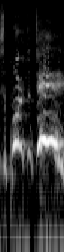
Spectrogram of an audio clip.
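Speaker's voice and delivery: very high, very loud furious shout. Retelling how a man at the kickoff turned and shouted at the crowd, retelling an angry yell. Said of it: "He was like angry at all of us".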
